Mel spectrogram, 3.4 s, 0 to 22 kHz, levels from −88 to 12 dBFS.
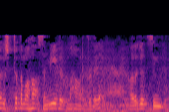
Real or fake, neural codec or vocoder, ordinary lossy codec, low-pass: fake; codec, 16 kHz, 1 kbps, FreqCodec, larger model; MP3, 24 kbps; 7.2 kHz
